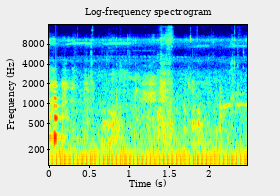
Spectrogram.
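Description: A woman laughing: a short loud burst right at the start, then only quiet, scattered sounds over a steady low hum.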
